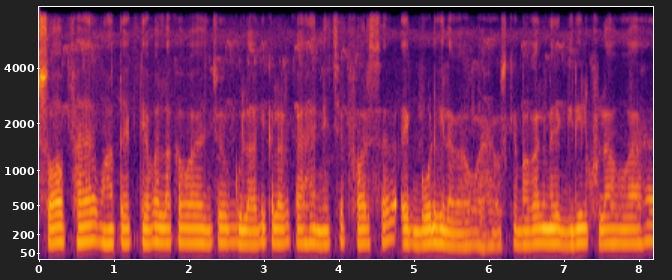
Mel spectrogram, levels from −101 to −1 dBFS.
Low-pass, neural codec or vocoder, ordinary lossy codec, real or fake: 7.2 kHz; none; none; real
